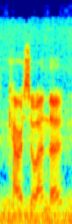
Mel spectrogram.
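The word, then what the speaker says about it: Karesuando: It's more or less Karisawando in pronunciation, and it's a neat little spot.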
